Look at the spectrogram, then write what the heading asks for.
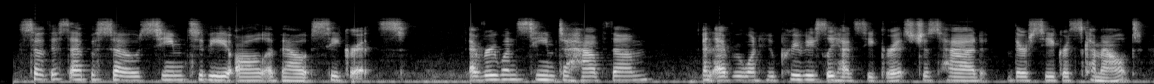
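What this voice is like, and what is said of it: Scratchy, fading voice from illness. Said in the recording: “I have been sick all this week, so I am losing my voice. My voice is very scratchy right now.”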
